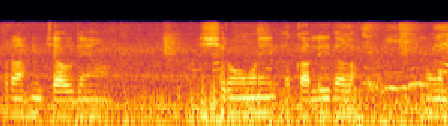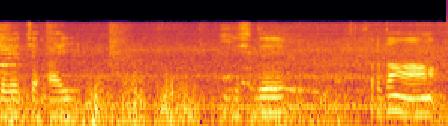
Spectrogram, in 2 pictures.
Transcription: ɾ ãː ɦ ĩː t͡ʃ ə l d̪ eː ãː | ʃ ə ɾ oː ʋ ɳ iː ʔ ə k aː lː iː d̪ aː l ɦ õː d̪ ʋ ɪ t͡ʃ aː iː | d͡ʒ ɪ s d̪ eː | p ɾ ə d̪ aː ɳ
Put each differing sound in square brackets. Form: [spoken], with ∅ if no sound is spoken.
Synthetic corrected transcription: ɾ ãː ɦ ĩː t͡ʃ ə l d̪ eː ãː | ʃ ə ɾ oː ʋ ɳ iː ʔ ə k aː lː iː d̪ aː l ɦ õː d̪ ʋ ɪ t͡ʃ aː iː | d͡ʒ ɪ s d̪ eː | p ɾ ə d̪ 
